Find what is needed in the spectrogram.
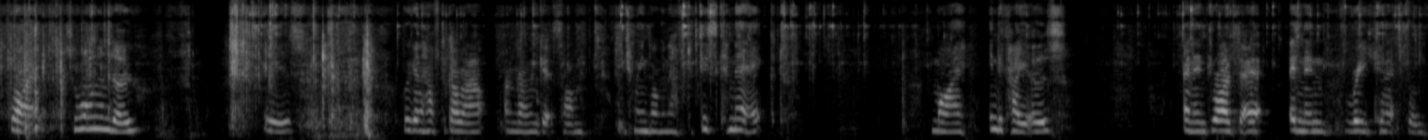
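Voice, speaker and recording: Speech in a British accent moves with long, frequent pauses, big swings in loudness and fairly even intonation. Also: woman, high pitch for a woman, moderate pace. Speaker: car vlogger. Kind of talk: casual vlog.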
